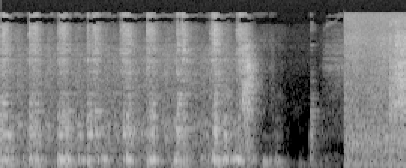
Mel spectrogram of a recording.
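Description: Electric shower sump drain pump running with a rhythmic pulsing, cutting off abruptly about two and a half seconds in.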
